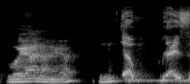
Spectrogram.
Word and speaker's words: Guyana: I don't know if I pronounce the name of that country right. Guyana, yeah.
